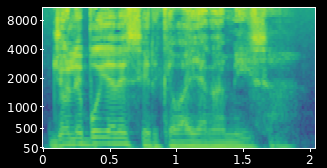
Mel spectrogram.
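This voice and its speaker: A man's voice: moderate pace, no room sound. A man voicing a sly, patient male demon who tempts people to put things off. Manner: calm, sly and low.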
